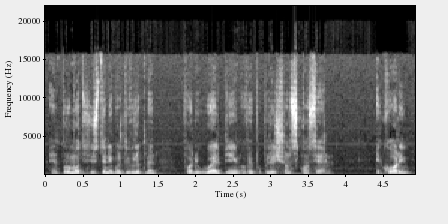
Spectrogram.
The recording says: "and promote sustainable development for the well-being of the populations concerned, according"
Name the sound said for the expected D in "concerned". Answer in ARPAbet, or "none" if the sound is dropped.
none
